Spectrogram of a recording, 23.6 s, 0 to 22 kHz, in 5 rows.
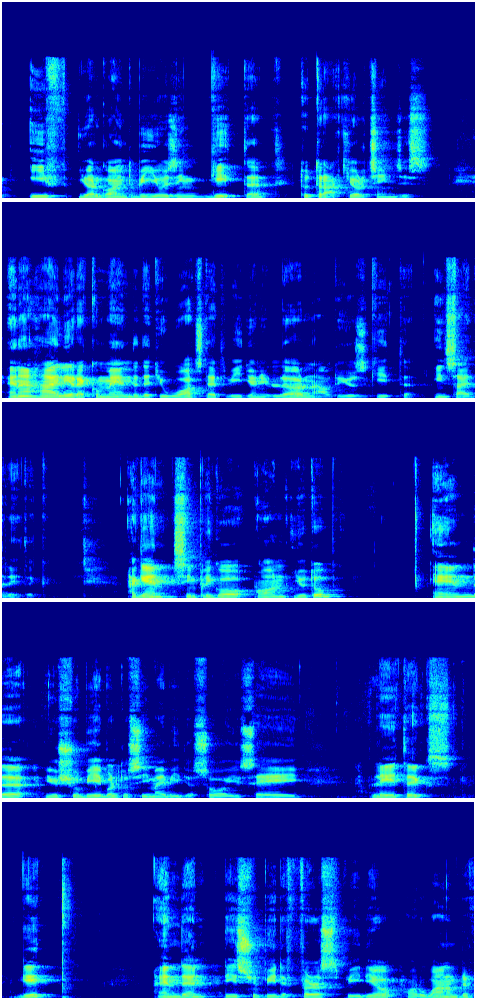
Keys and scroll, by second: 11.2 typing, 17.7-19.5 typing.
